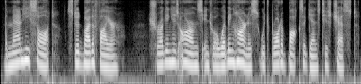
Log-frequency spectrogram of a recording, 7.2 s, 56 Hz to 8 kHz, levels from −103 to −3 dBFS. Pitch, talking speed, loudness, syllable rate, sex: 175 Hz, 185 wpm, -18 LUFS, 4.4 syllables/s, female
